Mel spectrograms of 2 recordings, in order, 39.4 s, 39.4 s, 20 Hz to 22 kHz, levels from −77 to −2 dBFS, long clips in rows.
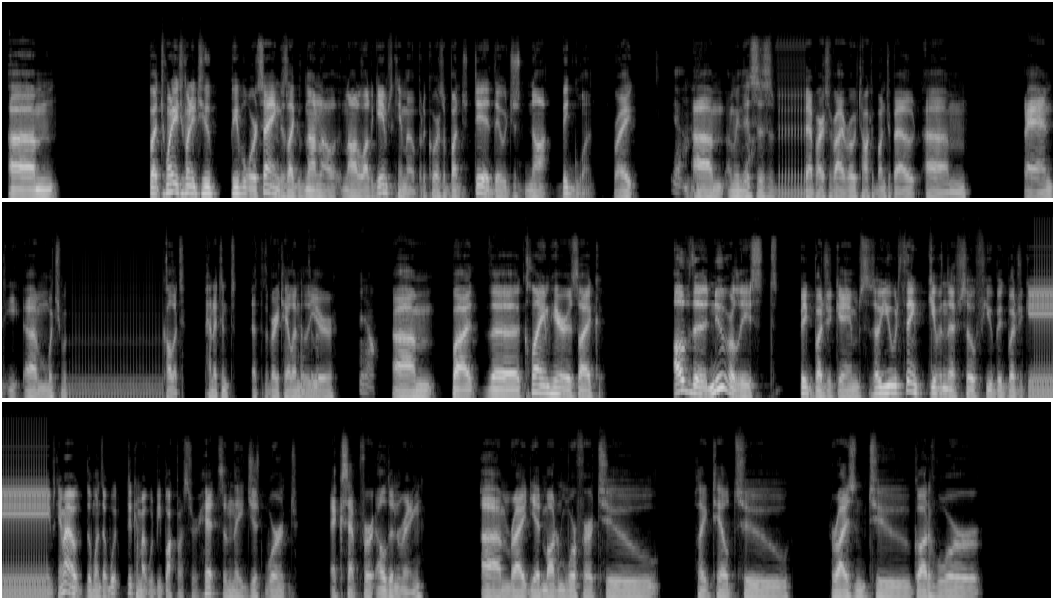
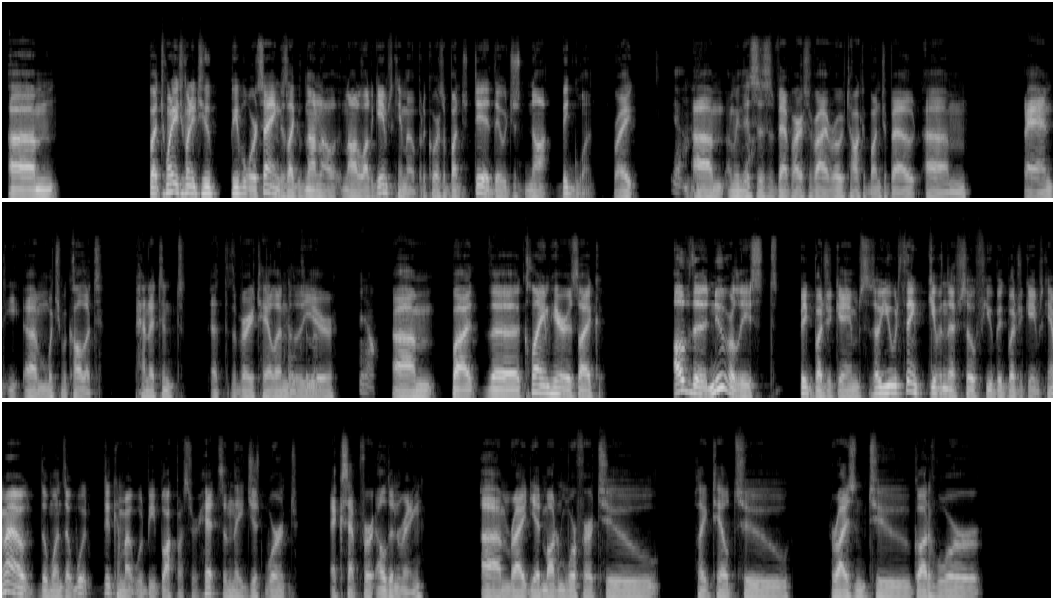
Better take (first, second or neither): second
